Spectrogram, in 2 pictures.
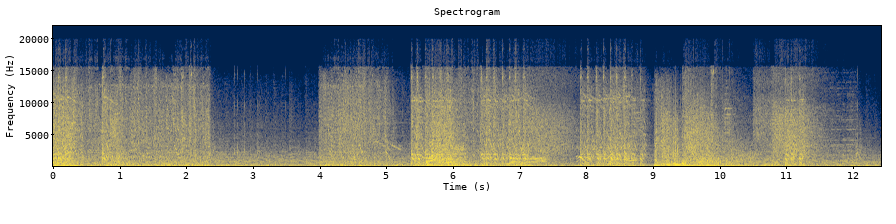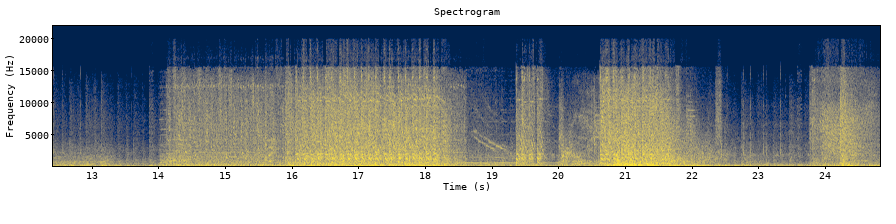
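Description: Sustained gunfire from a Mass Effect 2 firefight, with dense overlapping bursts and booming shots sounding loud and continuous throughout, rising and falling in intensity with brief lulls between volleys.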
